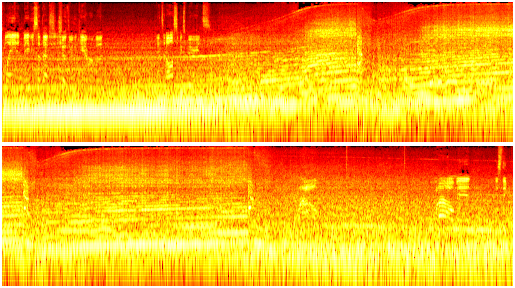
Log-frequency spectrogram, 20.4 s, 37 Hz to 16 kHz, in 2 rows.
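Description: Inside the cabin of a 1200 hp Mitsubishi 3000GT VR-4: its turbocharged V6 runs steadily, then goes to full throttle about four seconds in and revs up through three pulls, the pitch dropping sharply at two upshifts. A hiss climbs with each pull. About fifteen seconds in the throttle closes and the engine settles to a lower, steady cruise.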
